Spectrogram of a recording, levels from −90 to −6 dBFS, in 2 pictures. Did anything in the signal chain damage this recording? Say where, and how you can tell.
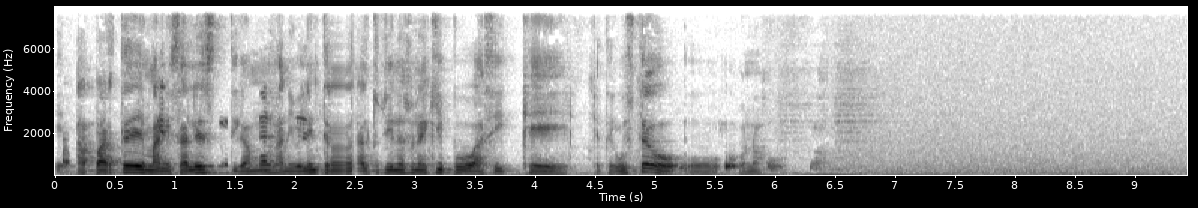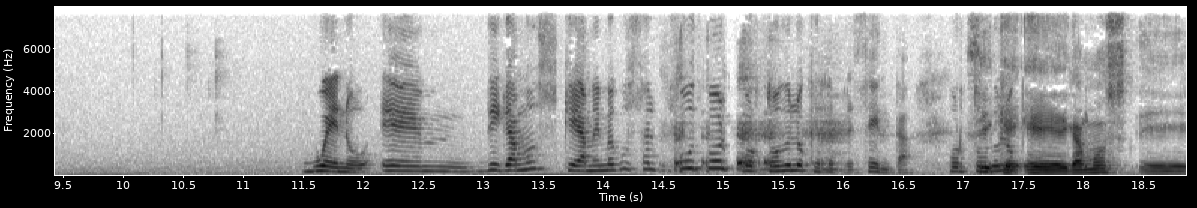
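Yes. The damage happens in the call processing stage, at the echo canceller on the far end's loudspeaker side, and it shows up in three ways.

The echo leak is a delayed copy of the speech that returns at a fixed lag. It appears at 0.04–0.32 s with a lag of 389 ms, at 4.26–6.77 s with 449 ms, at 10.74–10.82 s with 449 ms, and at 15.08–16.02 s with 517 ms. Its level ranges from very faint, around 35 dB down, to nearly as loud as the speech itself. It is not room reverb, because reverb decays smoothly, while this is a discrete repeat hundreds of milliseconds late. The likely cause is residual echo that the canceller failed to subtract.

Speech suppressed in double talk appears where the talker's own level drops while the other side is speaking. At 0.61–2.23 s it falls by roughly 40 dB, affecting about one and a half seconds. At 15.03–15.09 s there is a brief dip of about 10 dB. At 17.21–18.63 s there is another drop of about 40 dB, lasting around a second in total. 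The likely mechanism is the canceller attenuating everything because it could not separate the near talker from the loudspeaker echo.

The background is gated by the echo canceller between 3.24 and 6.27 s. Here the room sound, not the speech, drops by as much as 40 dB, for about one and a half seconds in total, while the loudspeaker plays and the leak at 4.26 s begins. The suppressor clamps the microphone and then releases it. This differs from the double-talk losses because the noise floor vanishes and returns, rather than the speech breaking up.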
